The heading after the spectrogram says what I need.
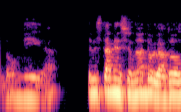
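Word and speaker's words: ωμέγα: Para los griegos es la omega, que suena como una O alargada, o algo así, ¿no?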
